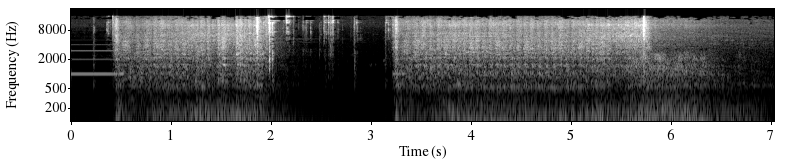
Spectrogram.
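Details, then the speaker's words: 6.2L diesel on a cold, damp morning, with a new fuel filter fitted. It starts and idles fine for a few seconds, then runs lumpy and surging before dying. Owner suspects air in the fuel lines or a temperature-related cause. Rough idle and stall. "well apparently fuel filter didn't fix it just happened again kind of rough idle and then it conked out"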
